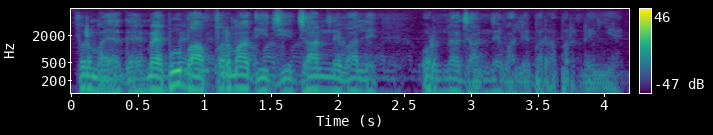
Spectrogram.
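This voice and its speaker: A man preaching a fervent religious sermon, swinging from loud exhortation to low, earnest tones. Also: brisk, gravelly, a crowd in the background. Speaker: Islamic preacher. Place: madrasa gathering.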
